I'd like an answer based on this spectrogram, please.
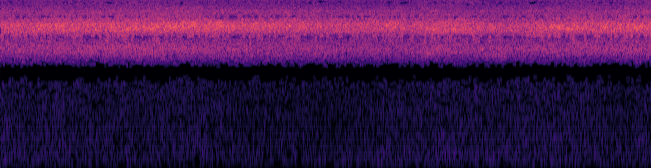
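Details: Many Brood XIX periodical cicadas on trees by a house in Murfreesboro, Tennessee, forming an unbroken high, hissing drone that stays level and constant, with no other clear sounds.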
